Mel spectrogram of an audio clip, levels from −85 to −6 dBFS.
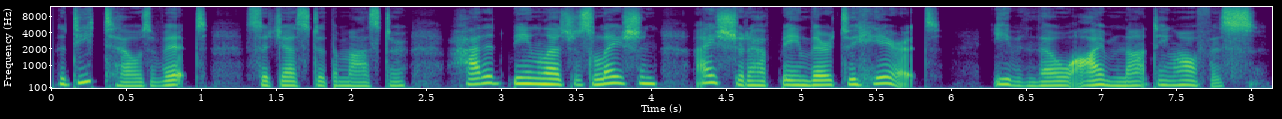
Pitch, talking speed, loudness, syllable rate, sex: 195 Hz, 190 wpm, -21 LUFS, 5.4 syllables/s, female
